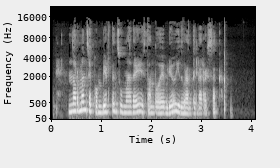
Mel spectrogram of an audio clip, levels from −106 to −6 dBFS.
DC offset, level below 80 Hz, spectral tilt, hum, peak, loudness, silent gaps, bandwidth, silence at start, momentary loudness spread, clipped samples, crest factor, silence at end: under 0.1%; -56 dBFS; -5.5 dB/octave; none; -2 dBFS; -19 LUFS; none; 15 kHz; 0.1 s; 8 LU; under 0.1%; 18 dB; 0.45 s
